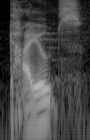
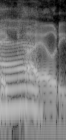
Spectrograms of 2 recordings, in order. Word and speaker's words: coyote: it's the South Dakota Coyotes we say coyote down here that's what I say so they were all making not coyote yeah it is yeah um they don't know how to say it right friends go ahead and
